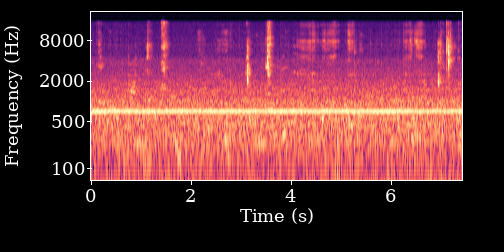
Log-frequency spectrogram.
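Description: Faint, crisp crackles and rustles, a few short ones spread out, from fresh lettuce leaves being pulled apart and handled by hand.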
